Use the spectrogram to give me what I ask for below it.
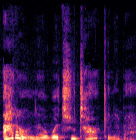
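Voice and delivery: soft unvoiced innocent whisper; hushed feigned innocence; mock whisper. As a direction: whisper it, playing dumb. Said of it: "she was like".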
